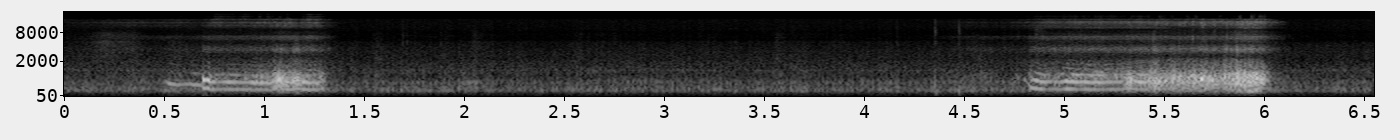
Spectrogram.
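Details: Long-haired Teacup Chihuahua sleeping; two loud, rattling, whistling snores about four seconds apart, ordinary dog snoring.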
